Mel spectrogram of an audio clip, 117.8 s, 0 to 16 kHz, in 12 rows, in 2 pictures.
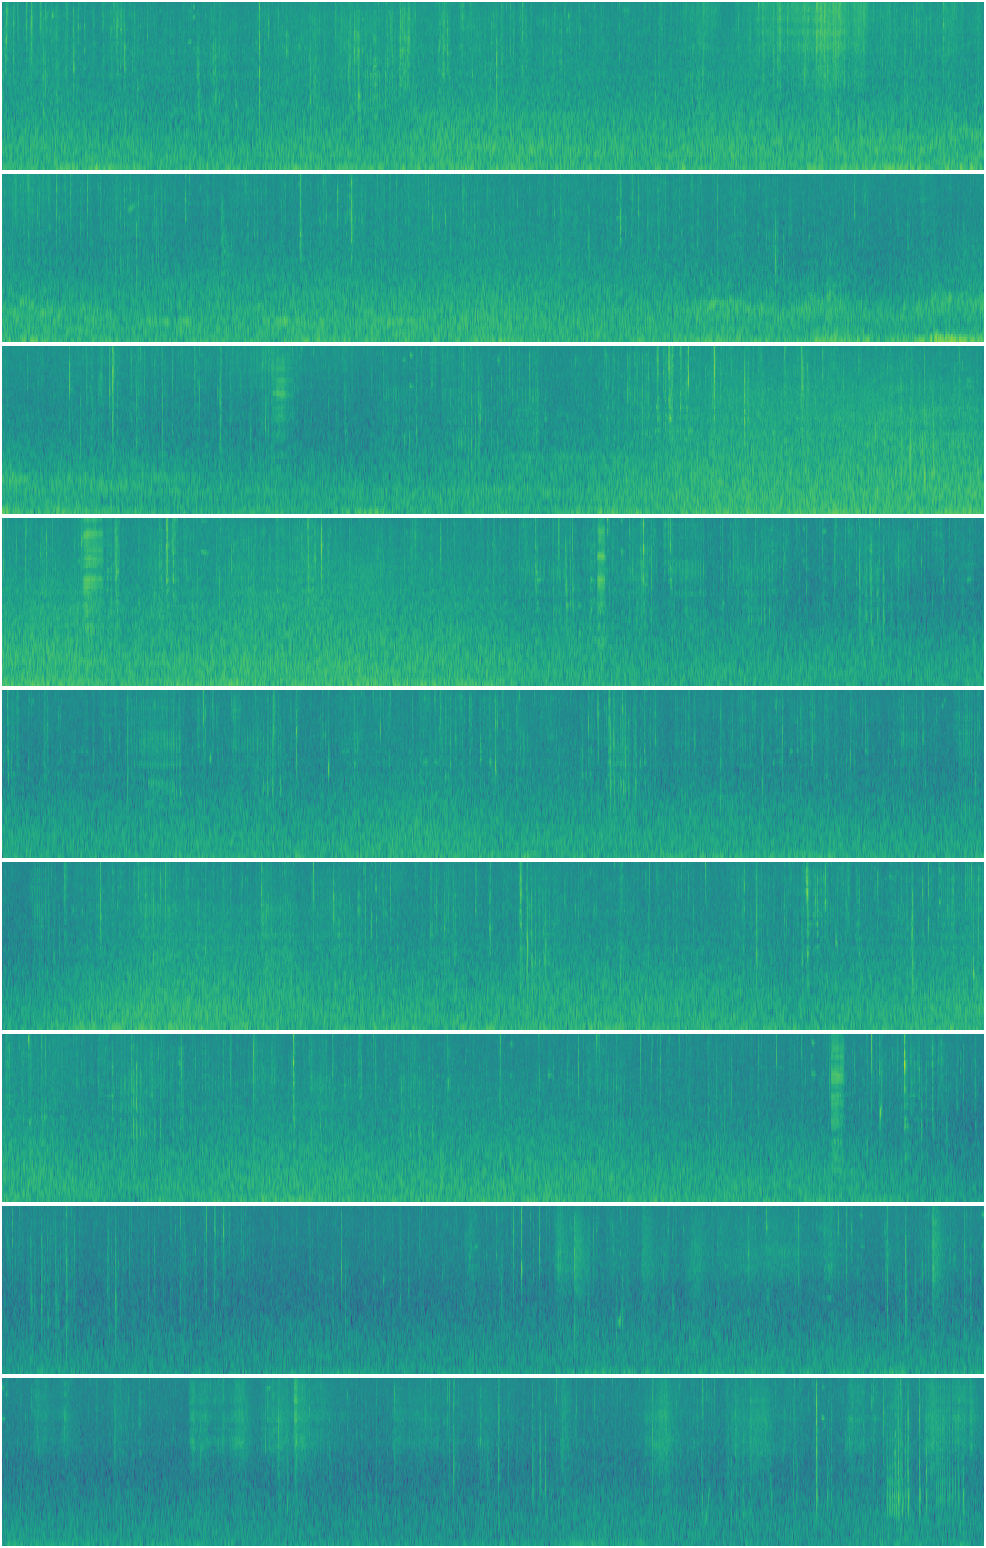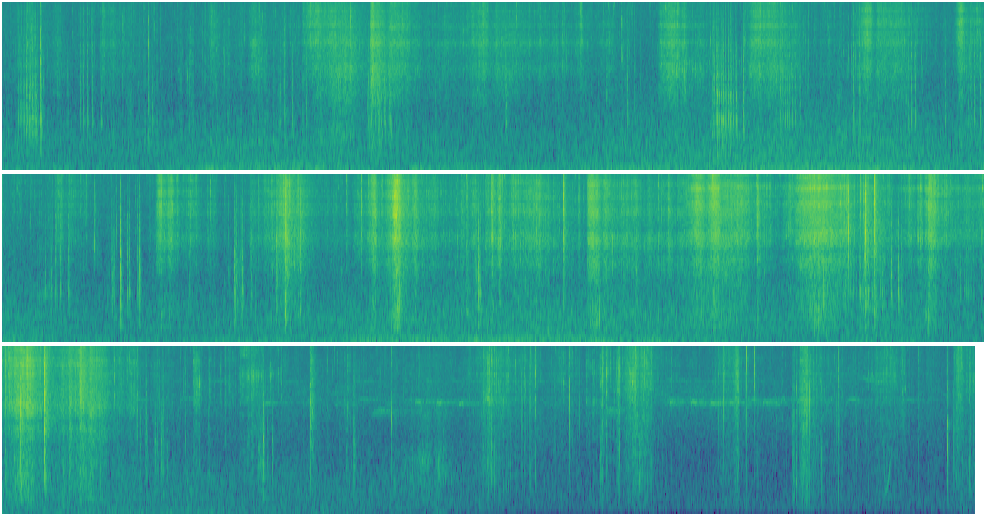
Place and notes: {
  "title": "Vierge du Villaret, Pont-de-Montvert-Sud-Mont-Lozère, France - A L OMBRE DU VENT #1",
  "date": "2021-04-06 16:07:00",
  "description": "Cueillette et ballade en Lozère par temps de vent et de pluie!\nles herbes sèches tintent, les branches grincent, les fils sifflent et les portails chantent.",
  "latitude": "44.34",
  "longitude": "3.69",
  "altitude": "1101",
  "timezone": "Europe/Paris"
}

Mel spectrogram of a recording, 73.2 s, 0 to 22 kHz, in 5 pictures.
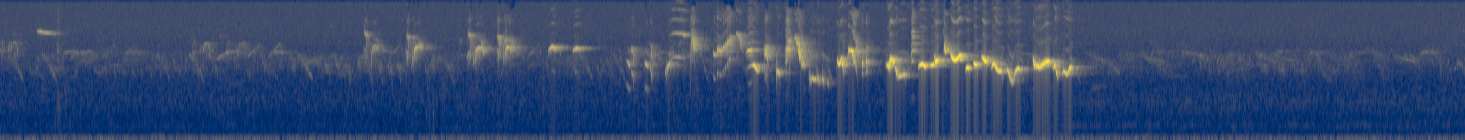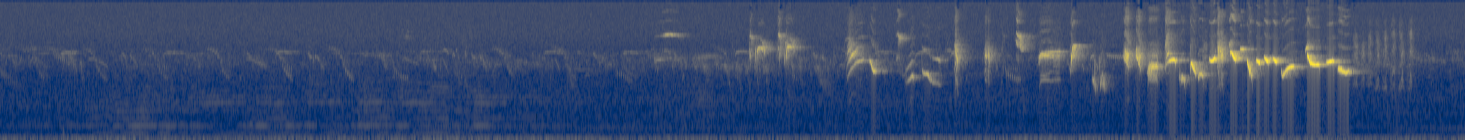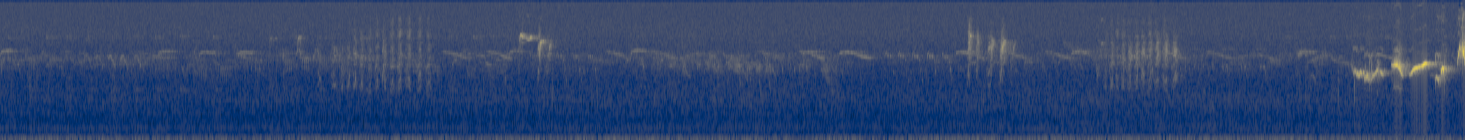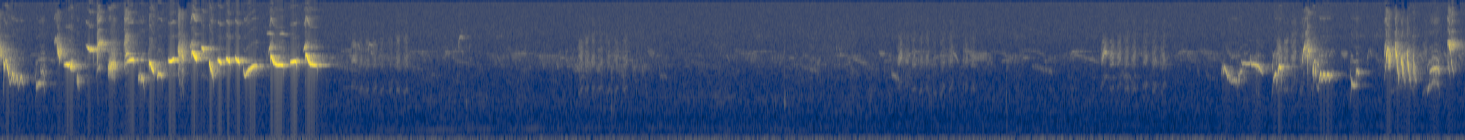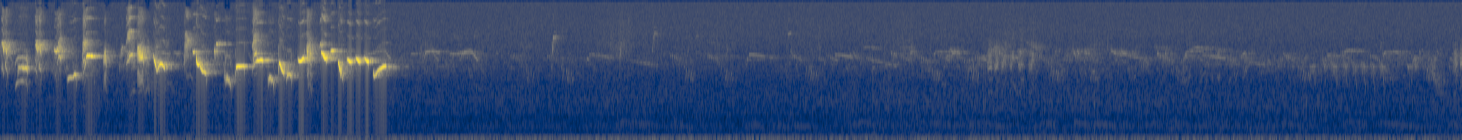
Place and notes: {
  "title": "Malton, UK - blackcap song soundscape ...",
  "date": "2021-06-27 06:12:00",
  "description": "blackcap song soundscape ... xlr SASS on tripod to ZoomH5 ... bird calls ... song ... from ... wood pigeon ... song thrush ... chaffinch ... whitethroat ... skylark ... crow ... great tit ... great spotted woodpecker ... roe deer after 34.30 mins .. ish ... extended unattended time edited recording ...",
  "latitude": "54.14",
  "longitude": "-0.55",
  "altitude": "126",
  "timezone": "Europe/London"
}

